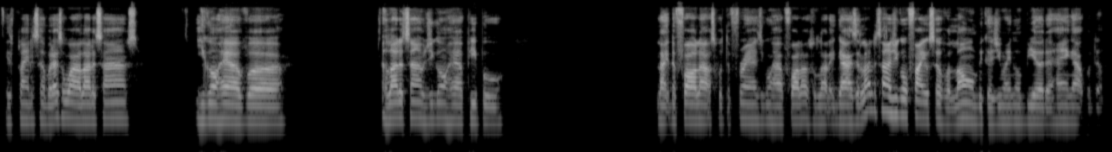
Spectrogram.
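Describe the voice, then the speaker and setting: A man's voice: a little high, little pitch movement, quick pace, long pauses, no echo, clean studio sound. A young man with a light voice, chatting casually on a livestream and reading out chat in a laid-back, slangy way.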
